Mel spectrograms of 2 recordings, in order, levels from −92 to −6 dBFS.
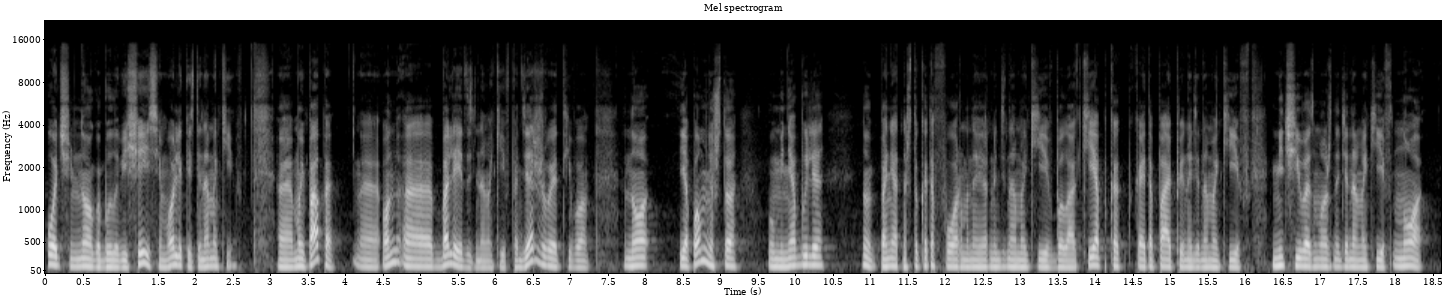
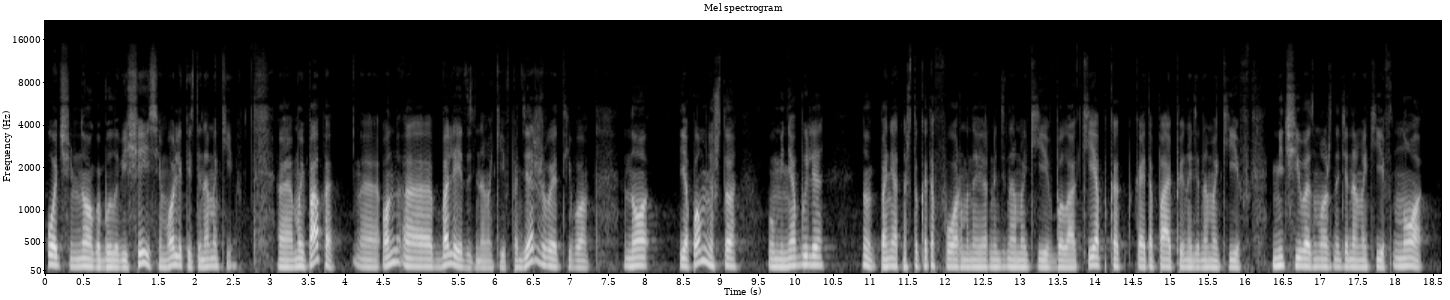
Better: first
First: none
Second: muffled; slightly; fading above 1 kHz

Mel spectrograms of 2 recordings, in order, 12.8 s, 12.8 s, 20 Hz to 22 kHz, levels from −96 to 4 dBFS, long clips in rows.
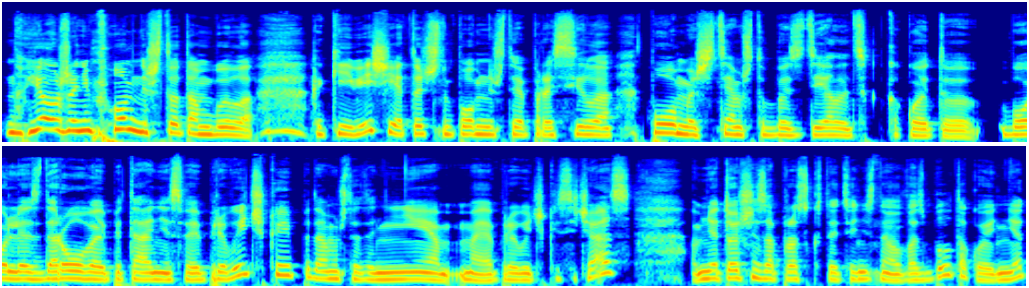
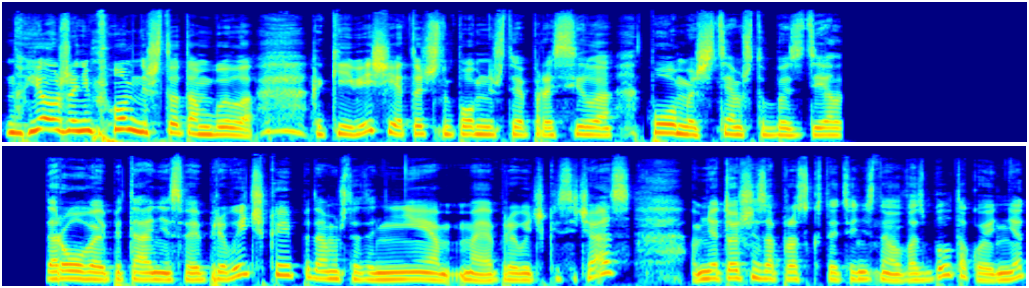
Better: first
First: none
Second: audio cutting out; at 5.5 s for 1.5 s

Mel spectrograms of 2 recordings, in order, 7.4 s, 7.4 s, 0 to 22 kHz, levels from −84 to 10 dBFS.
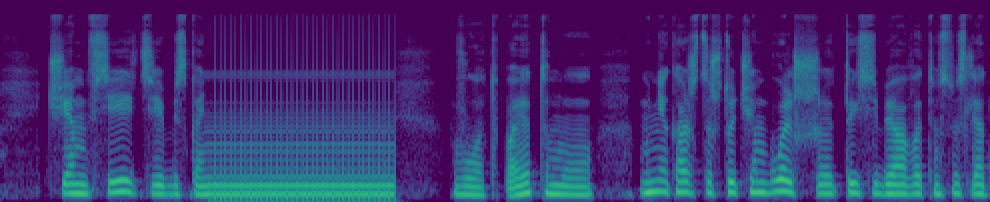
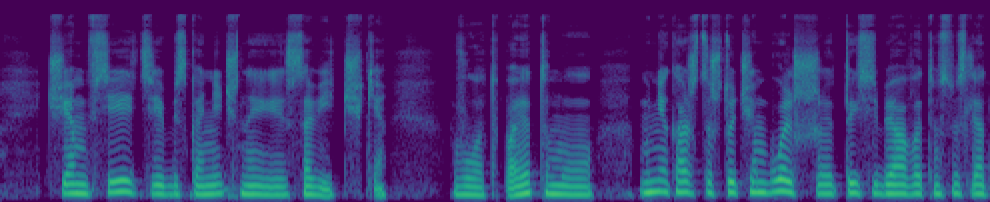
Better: second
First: audio freezing; at 1.5 s for 1.5 s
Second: none

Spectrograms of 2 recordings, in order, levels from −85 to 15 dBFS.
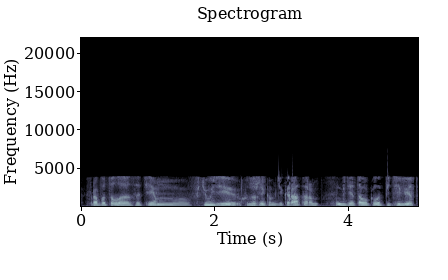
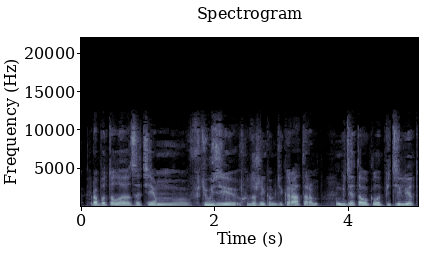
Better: second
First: garbled, watery; badly; nothing above 4 kHz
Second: garbled, watery; slightly; nothing above 10.5 kHz

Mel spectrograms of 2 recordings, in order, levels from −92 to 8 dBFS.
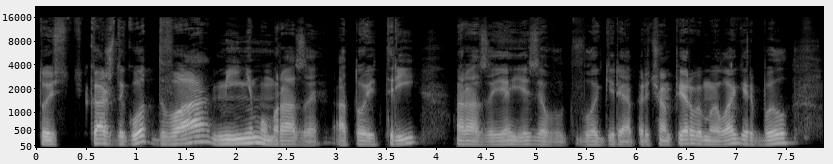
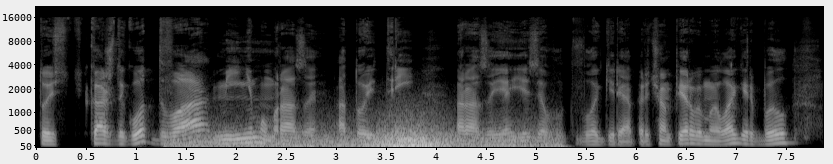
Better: first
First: none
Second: wind noise on the microphone; heavy; from 1.5 to 5.5 s; 6 dB below the speech

